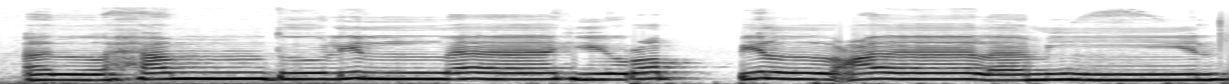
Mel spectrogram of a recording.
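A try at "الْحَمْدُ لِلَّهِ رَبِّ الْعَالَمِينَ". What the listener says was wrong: Sip, sekali lagi Bunda, tinggal hak kecilnya alirkan bisikannya lagi sedikit lagi. Alhamdulillah, ha dari tengah tenggorokan. Alhamdulillahi rabbil alamin.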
